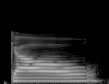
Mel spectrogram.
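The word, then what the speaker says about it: 高: let's begin with tall tall becomes go and carries a high level tone like go good hair translates as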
